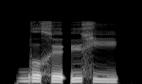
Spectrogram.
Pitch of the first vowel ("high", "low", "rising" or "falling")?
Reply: falling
